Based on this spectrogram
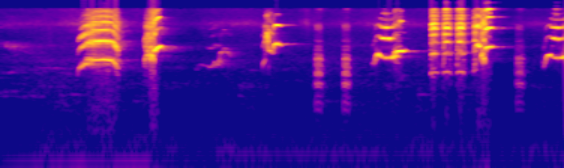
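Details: Energetic starling song used to tutor and provoke kept starlings: a loud harmonic squawk, a sharp chip, a quiet rising whistle, then clusters of clipped stuttering notes and buzzy squeaks.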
